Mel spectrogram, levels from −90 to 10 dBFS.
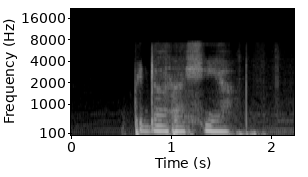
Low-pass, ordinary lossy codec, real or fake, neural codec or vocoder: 7.2 kHz; AAC, 48 kbps; fake; codec, 32 kHz, 1.9 kbps, SNAC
